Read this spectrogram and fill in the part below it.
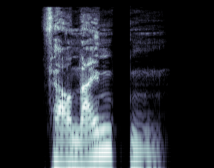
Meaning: inflection of verneinen: 1. first/third-person plural preterite 2. first/third-person plural subjunctive II
- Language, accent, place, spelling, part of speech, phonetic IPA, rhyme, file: German, Germany, Berlin, verneinten, adjective / verb, [fɛɐ̯ˈnaɪ̯ntn̩], -aɪ̯ntn̩, De-verneinten.ogg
